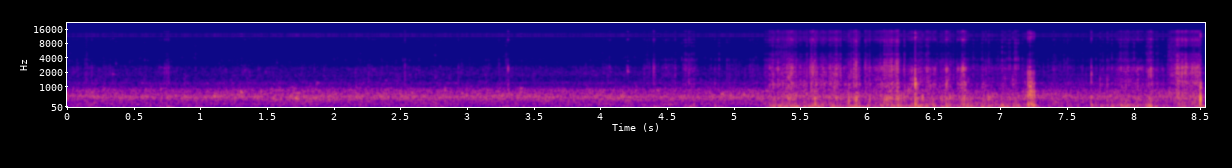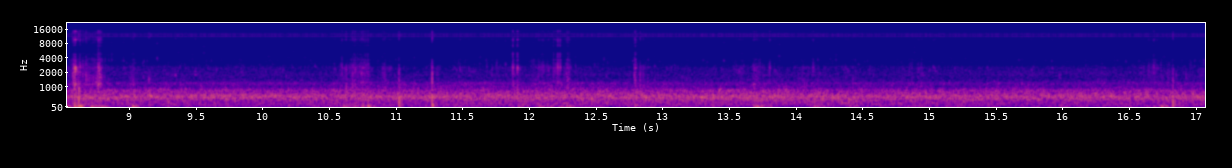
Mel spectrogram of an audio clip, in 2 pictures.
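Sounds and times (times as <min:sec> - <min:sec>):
muffled underwater river rush: 0:00.0 - 0:17.0.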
